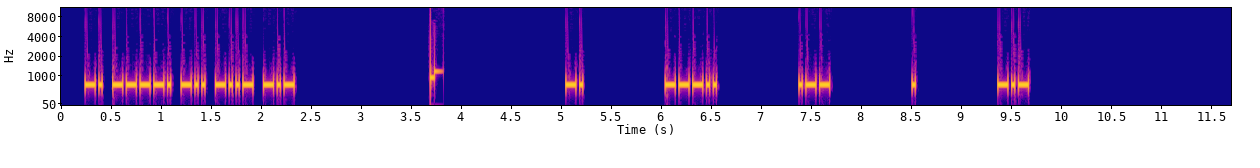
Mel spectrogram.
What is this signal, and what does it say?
Morse code, heard as a keyed tone, about 36 wpm, spaced as for 15 wpm, 700 Hz. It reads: N9DXK N8WEK
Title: USA Call Signs - 5 Characters - 8x Character Spacing - 35wpm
